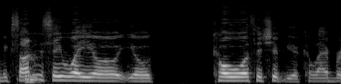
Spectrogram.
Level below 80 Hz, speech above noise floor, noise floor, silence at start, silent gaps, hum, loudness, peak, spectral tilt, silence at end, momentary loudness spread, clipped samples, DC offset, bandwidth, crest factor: -74 dBFS; 42 dB; -67 dBFS; 0 s; none; none; -24 LUFS; -8 dBFS; -6.5 dB/octave; 0 s; 15 LU; under 0.1%; under 0.1%; 16.5 kHz; 18 dB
